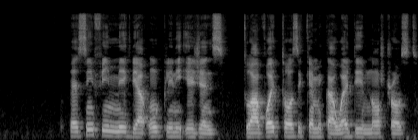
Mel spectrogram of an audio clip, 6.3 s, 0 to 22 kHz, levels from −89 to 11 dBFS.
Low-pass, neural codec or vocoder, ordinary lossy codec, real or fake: 14.4 kHz; none; none; real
